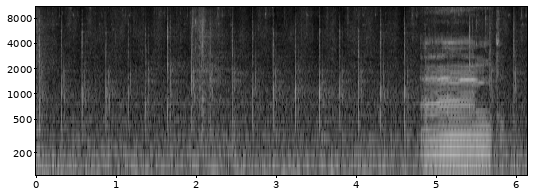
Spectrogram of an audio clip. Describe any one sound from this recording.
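Quick footsteps run across a hard floor in a large echoing hall.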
